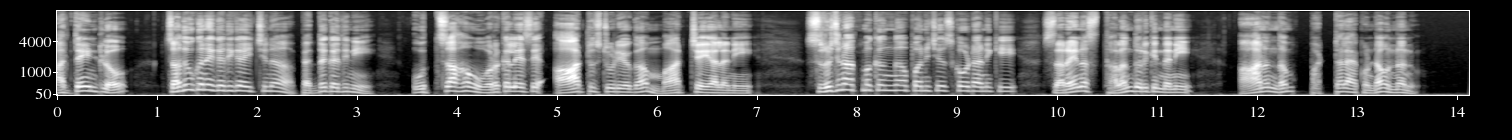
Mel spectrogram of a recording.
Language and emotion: Telugu, happy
